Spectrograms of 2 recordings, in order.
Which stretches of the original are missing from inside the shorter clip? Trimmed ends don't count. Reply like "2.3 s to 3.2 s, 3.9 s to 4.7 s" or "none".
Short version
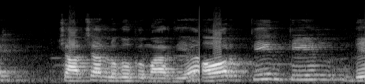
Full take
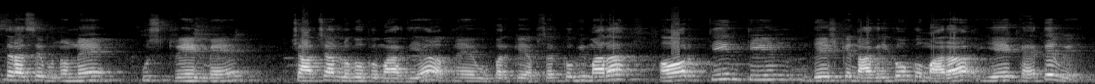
4.3 s to 6.6 s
